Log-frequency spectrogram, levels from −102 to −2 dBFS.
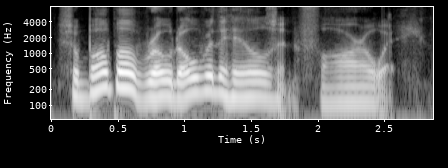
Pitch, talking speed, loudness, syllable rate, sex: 145 Hz, 190 wpm, -16 LUFS, 5.1 syllables/s, male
